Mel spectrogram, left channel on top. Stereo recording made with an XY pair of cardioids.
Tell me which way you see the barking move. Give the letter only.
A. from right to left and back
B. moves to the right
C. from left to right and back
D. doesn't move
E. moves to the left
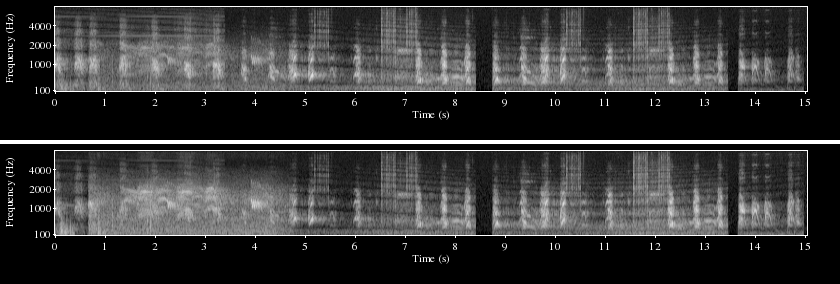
B.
